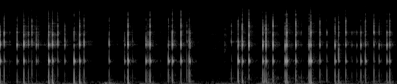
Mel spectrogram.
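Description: Long nails tap quickly on a small, hollow, white-and-pink plastic case as it is turned in the hands. The result is a rapid run of sharp, bright clicks with a clear tone around 1.1 kHz, each dying away almost instantly, with a brief lull near the two-second mark before the tapping resumes.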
